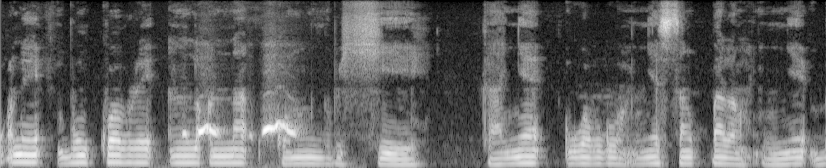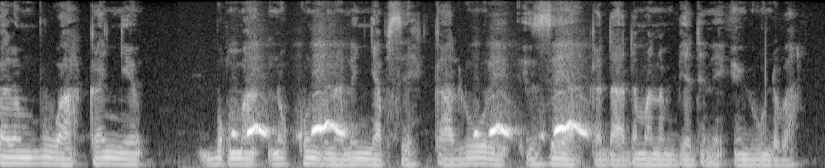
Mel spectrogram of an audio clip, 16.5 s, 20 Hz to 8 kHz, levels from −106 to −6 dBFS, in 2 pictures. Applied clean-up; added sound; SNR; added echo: none; Bird vocalization, bird call, bird song; -4 dB; none.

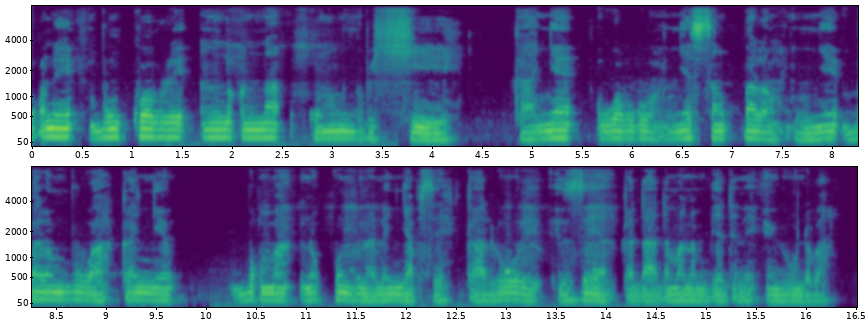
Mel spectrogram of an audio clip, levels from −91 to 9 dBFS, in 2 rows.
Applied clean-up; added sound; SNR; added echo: neural mask model Resemble Enhance denoiser.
